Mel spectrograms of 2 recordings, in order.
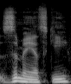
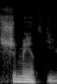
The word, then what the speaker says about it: Szymanski: ray Szymanski and I pronounced it Szymanski for about three weeks straight I kept on saying about ray M Szymanski but she Manske right perfect perfect okay mr.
